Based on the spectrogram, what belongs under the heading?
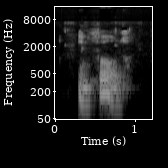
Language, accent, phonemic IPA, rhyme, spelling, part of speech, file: English, Southern England, /ɪnˈfɔːl/, -ɔːl, infall, verb, LL-Q1860 (eng)-infall.wav
- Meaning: 1. To fall in 2. To undergo infall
